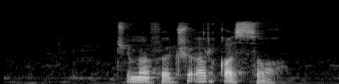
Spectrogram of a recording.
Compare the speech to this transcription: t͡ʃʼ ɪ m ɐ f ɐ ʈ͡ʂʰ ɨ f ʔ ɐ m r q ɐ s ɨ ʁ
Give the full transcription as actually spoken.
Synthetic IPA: t͡ʃʼ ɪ m ɐ f ɐ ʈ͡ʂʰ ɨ ʔ ɐ r q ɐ s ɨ ʁ

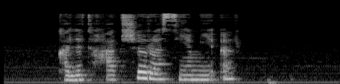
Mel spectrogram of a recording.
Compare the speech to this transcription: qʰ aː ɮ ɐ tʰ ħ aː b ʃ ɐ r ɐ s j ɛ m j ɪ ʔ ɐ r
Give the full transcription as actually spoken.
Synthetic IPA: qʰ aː ɮ ɐ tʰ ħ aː p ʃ ɐ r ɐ s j ɛ m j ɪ ʔ ɐ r

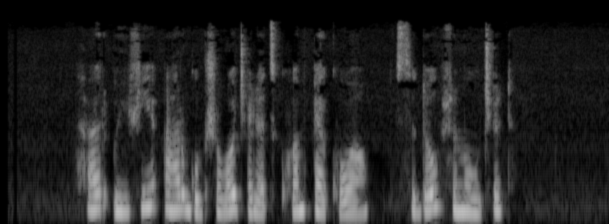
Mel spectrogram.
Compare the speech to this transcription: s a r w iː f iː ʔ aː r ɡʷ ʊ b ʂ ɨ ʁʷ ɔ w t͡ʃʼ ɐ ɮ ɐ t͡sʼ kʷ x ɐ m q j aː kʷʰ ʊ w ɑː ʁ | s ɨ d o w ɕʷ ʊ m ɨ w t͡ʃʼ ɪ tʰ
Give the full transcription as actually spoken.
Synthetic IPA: ħ a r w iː f iː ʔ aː r ɡʷ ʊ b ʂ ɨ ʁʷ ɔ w t͡ʃʼ ɐ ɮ ɐ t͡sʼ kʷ x ɐ m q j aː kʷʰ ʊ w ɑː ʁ | s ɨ d o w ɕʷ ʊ m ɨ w t͡ʃʼ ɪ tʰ

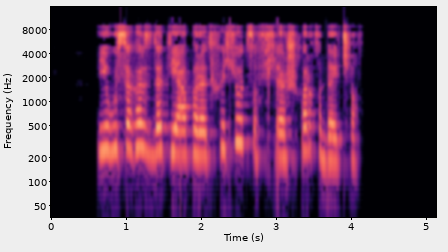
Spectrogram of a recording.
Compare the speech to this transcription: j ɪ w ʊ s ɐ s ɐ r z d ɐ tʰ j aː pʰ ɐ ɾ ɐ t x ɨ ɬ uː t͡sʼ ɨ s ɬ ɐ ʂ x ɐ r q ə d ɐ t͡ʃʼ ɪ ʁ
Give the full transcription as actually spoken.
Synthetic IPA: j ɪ w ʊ s ɐ x ɐ r z d ɐ tʰ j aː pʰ ɐ ɾ ɐ t x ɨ ɬ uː t͡sʼ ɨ f ɬ ɐ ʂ x ɐ r q ə d ɐ t͡ʃʼ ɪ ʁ

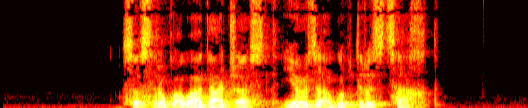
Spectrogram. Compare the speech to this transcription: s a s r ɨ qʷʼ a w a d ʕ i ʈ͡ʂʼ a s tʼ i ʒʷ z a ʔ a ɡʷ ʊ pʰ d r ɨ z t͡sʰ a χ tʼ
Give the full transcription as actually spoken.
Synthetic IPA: s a s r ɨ qʷʼ a w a d ʕ a ʈ͡ʂʼ a s tʼ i ʕʷ z a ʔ a ɡʷ ʊ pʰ d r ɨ z t͡sʰ a χ tʼ

